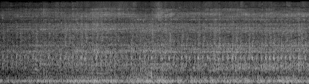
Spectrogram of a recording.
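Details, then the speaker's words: Suzuki Forsa carburetor engine after replacing and cleaning the spark plugs and cleaning the carburetor: steady, even idle with a smooth, busy patter and no misses or knocks; runs well. "Kalau di sini suaranya sudah enak banget."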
